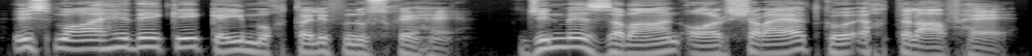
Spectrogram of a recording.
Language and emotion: Urdu, neutral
